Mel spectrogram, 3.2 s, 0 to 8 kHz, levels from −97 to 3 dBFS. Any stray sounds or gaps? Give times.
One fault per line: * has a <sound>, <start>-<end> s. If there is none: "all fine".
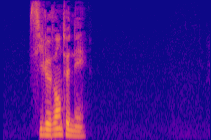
all fine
